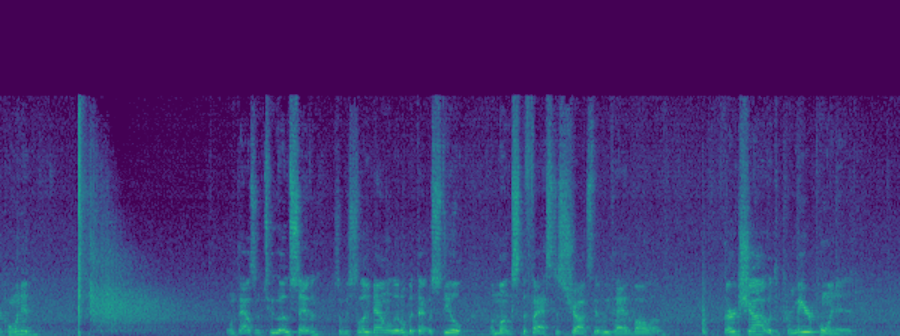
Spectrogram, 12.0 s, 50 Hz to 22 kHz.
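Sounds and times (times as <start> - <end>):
air rifle shot with ringing tail: 1.0 - 2.4.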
